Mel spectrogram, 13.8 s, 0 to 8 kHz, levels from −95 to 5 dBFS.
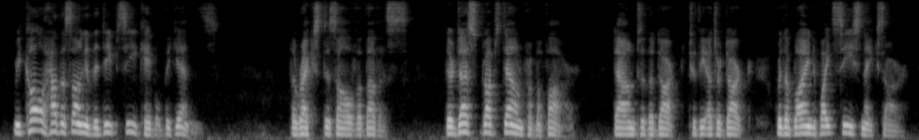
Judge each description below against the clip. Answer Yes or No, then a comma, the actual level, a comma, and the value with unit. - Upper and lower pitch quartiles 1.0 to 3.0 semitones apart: No, average, 4.4 semitones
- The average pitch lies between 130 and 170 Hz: Yes, low, 135 Hz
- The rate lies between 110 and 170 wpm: Yes, average, 155 wpm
